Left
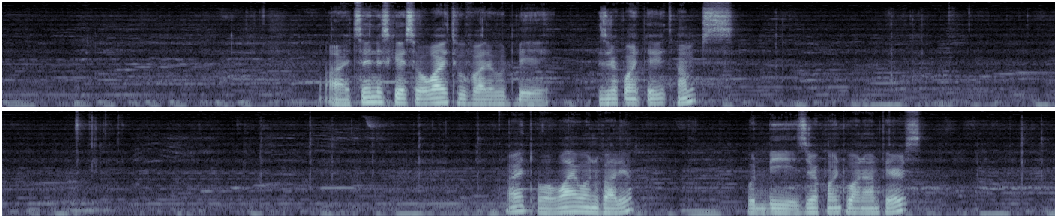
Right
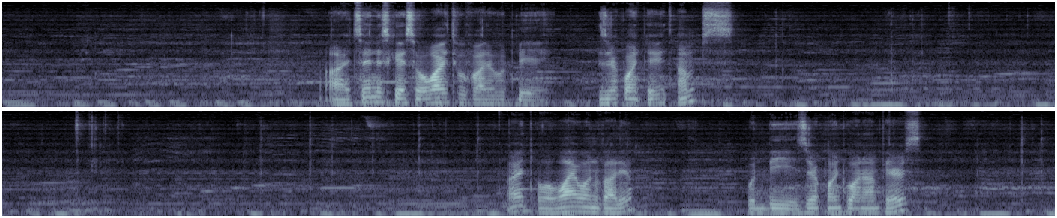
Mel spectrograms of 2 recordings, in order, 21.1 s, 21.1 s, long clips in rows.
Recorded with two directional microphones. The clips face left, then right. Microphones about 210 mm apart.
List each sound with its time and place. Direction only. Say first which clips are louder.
3.2 s speech: left 6 dB; 25° left (ahead or behind)
15.5 s speech: left 5 dB; 25° left (ahead or behind)
17.9 s speech: left 6 dB; 25° left (ahead or behind)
